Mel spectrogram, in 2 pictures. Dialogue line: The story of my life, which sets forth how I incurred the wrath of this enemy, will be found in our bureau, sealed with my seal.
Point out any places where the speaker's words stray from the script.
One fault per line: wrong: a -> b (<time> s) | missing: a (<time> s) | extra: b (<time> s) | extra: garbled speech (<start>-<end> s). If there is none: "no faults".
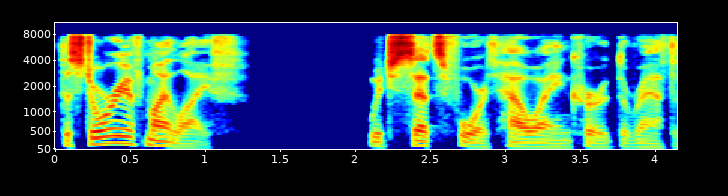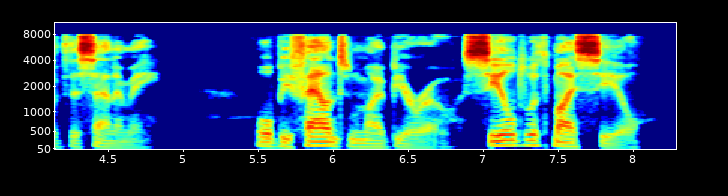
wrong: our -> my (6.2 s)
